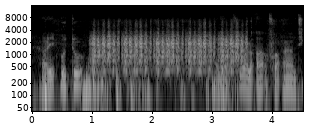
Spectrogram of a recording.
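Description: An electronic game plays a rapid scratching, rattling effect.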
